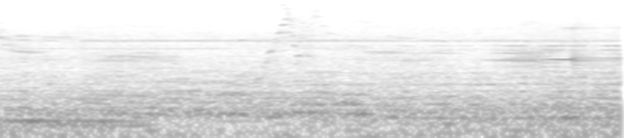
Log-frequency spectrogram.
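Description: Experimental electronic synthesizer drone and noise music: a dense, grainy low texture with a thin steady high tone entering under a second in, a brief rising sweep about halfway through, and another held high tone coming in near the end.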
